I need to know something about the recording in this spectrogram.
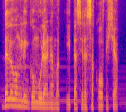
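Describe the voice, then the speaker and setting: A Filipino man narrates a radio drama from a script. His voice is mellow and dark at an average pitch, with clear music playing behind it. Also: animated, fast talker.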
